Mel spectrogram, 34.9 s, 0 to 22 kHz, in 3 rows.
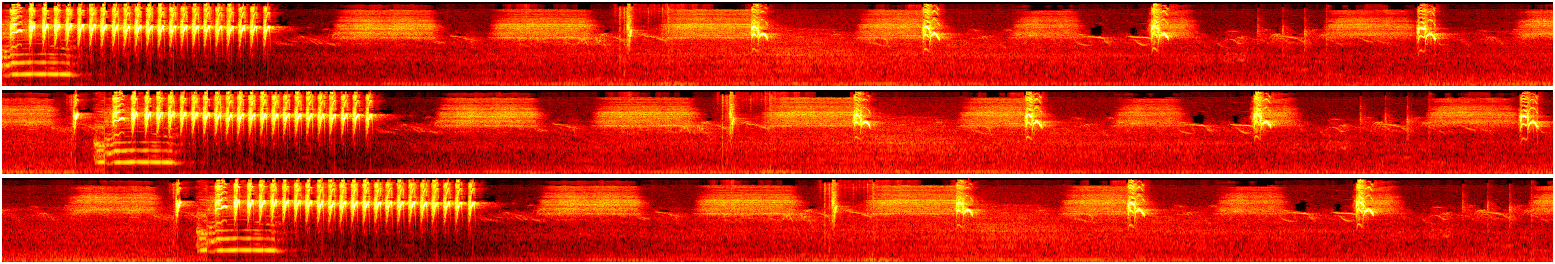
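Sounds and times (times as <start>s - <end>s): sunbird high rapid trill: 0.0s - 9.0s, 10.0s - 21.4s, 22.4s - 33.8s.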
